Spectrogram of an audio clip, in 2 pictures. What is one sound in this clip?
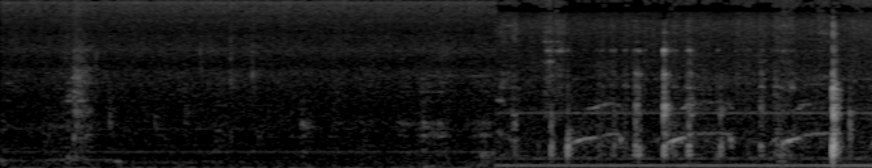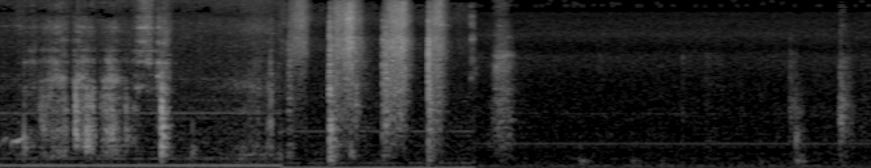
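Wooden strips knock and tap against a board.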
